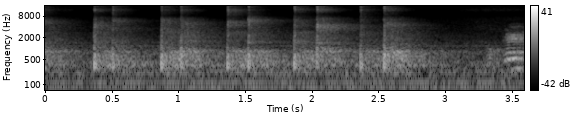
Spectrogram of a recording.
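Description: Light paired taps imitating a lub-dub heartbeat at about 120 beats a minute, soft but fast, showing increased heart rate without stronger contraction.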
